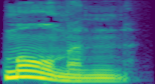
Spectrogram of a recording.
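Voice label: "mormon", British English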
